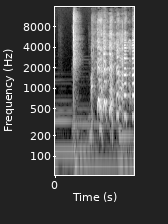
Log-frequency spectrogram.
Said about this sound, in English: Why are y'all slapping each other, oh, man?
